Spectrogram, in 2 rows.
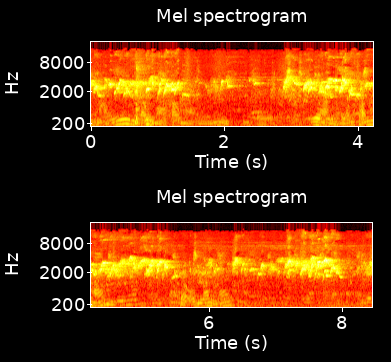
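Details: Singing-contest practice for caged red-whiskered bulbuls on 15 May 2021: phrases of chirpy warbling come in several bursts, overlapping with people talking in the background.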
